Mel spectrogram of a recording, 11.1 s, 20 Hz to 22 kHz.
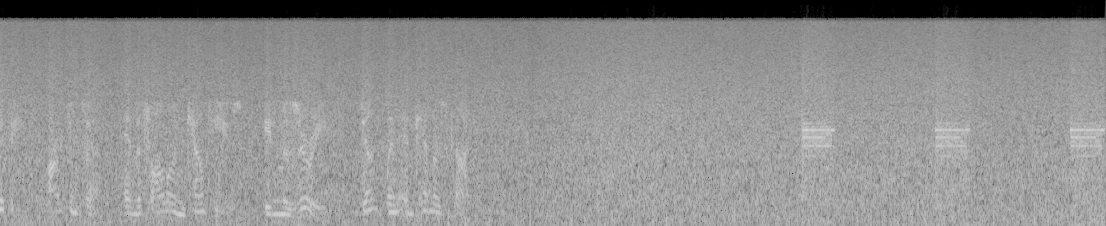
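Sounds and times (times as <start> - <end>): radio static hiss: 0.0 - 5.5, 8.0 - 11.0
data tone bursts: 8.0 - 8.4, 9.4 - 9.8, 10.7 - 11.0.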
